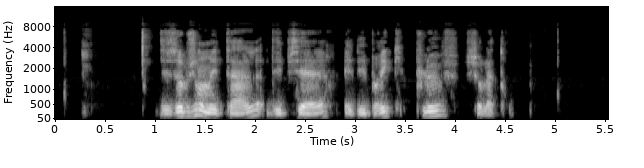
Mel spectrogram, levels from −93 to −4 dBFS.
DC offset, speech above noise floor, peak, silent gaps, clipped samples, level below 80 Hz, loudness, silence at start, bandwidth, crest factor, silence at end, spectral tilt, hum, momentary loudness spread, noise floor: under 0.1%; 51 dB; -6 dBFS; none; under 0.1%; -74 dBFS; -25 LUFS; 0.25 s; 7.8 kHz; 20 dB; 1.05 s; -5 dB/octave; none; 13 LU; -75 dBFS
